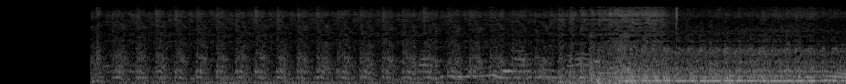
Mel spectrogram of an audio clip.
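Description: Ford Figo's diesel engine cranking on the starter with a rhythmic pulse for about five seconds, then catching and settling into a steady idle, now that the air has been bled out of its fuel line.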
